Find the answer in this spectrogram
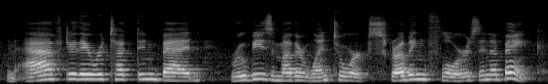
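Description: An older woman reads a children's storybook aloud at a slow pace. Her pitch sits in the middle range. She phrases things simply and deliberately, stepping aside from the text to explain as to a child. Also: darkish tone. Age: 60s. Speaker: pastor and storytime reader. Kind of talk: reading a picture book aloud with asides to a child. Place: indoor storytime set by a fireplace.

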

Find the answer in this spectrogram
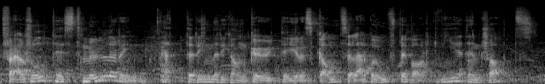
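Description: A man playing a plain-spoken nineteenth-century village gunsmith in an audio drama, matter-of-fact and unhurried. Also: fairly low pitch, animated, a crowd in the background, natural voice. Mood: matter-of-fact reminiscing.

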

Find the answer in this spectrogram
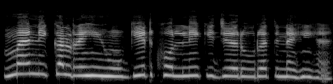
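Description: A sassy young cartoon bride from the city, performed by a woman, speaks curtly and haughtily. Her voice is extremely high, bright and cutting, with a dry, close sound. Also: normal speed, dry recording. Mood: self-assured. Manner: curt, haughty. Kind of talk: comedy cartoon voice acting.

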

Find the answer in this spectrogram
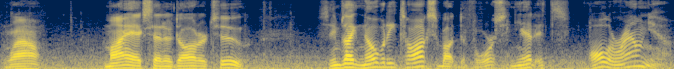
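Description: A man's voice: medium pitch, big pitch swings, normal speed, a little hiss or hum, lightly acted. A man playing a disillusioned young husband and father in a radio drama, both narrating and talking in scenes. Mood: earnest, friendly. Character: disillusioned young husband and father recalling his troubled life. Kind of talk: radio drama acting with first-person narration.

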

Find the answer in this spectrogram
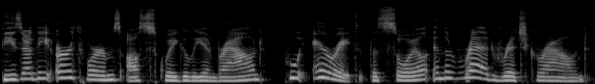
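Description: A woman's voice: medium pitch, animated, measured pace. Woman reading a children's storybook aloud.

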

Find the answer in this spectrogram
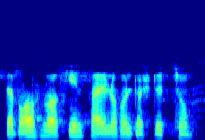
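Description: A man's voice: medium pitch, steady tone, fast, no room sound. Indignant man scolding over a tinny phone line. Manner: indignant, lecturing, mocking. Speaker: scam-baiting caller.

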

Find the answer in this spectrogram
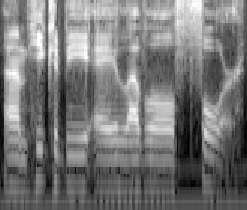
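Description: A man narrating an unscripted software tutorial in a halting, explanatory way, speaking close to the mic as a trainer. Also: fairly low pitch, flat delivery, poor audio.

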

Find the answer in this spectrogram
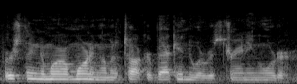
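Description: A man's voice: lowish voice, little pitch movement, racing, lightly acted. An actor playing a weary, principled lawyer in his forties, terse, with an American accent. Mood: weary, grim. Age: 40s. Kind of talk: understated television drama acting. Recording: noisy television drama soundtrack.

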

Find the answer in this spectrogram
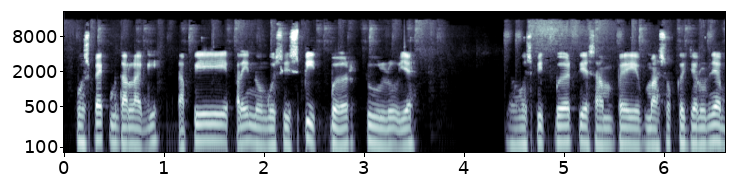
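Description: A man's voice: medium pitch, mellow, no echo. A man in his thirties with an Indonesian accent, giving chatty, informal gameplay commentary with some English radio-style phrases. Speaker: gaming video host. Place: indoors at a computer, music behind.

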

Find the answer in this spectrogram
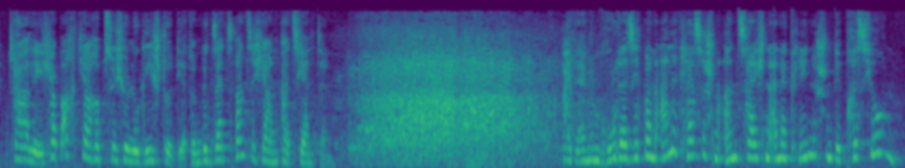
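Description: A woman's voice: high voice, expressive, fairly quick, very noisy. An actress playing an obsessive, vengeful woman in a dubbed sitcom, dramatic and emphatic. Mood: matter-of-fact. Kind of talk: German-dubbed sitcom acting.

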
